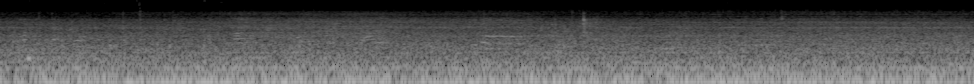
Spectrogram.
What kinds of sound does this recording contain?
unidentified human voice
